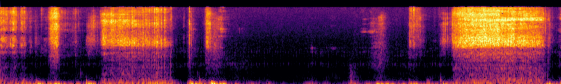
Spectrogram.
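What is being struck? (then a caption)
Steel pen nib on thick watercolor paper. A steel nib scratches long straight lines across a sheet of thick, rough, white textured watercolor paper, forming a box. Each stroke is a dry, bright, tearing scrape with a low rumble underneath, separated by brief quiet pauses between lines.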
